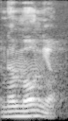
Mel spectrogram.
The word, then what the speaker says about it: pneumonia: It's like pneumonia. The P is not pronounced, why is it there?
